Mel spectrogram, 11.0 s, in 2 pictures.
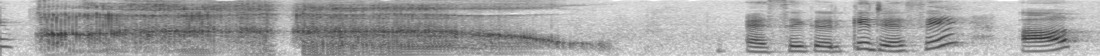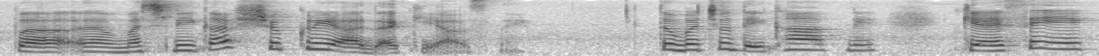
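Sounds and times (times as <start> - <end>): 
voice imitating a lion's roar: 0.0 - 3.1
speech: 3.8 - 8.2, 8.8 - 10.9.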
